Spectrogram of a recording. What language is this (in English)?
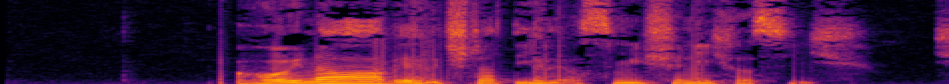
Czech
